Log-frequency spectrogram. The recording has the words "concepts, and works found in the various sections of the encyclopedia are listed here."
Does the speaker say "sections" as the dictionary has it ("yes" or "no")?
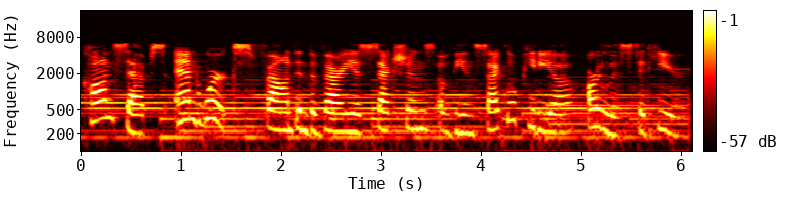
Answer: yes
